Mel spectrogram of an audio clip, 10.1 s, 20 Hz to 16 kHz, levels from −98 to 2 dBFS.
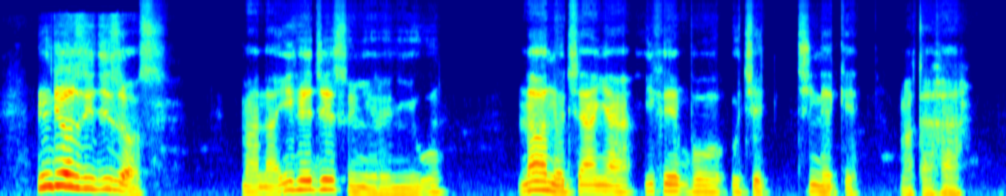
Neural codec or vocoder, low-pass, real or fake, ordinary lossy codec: codec, 44.1 kHz, 7.8 kbps, DAC; 14.4 kHz; fake; Opus, 32 kbps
